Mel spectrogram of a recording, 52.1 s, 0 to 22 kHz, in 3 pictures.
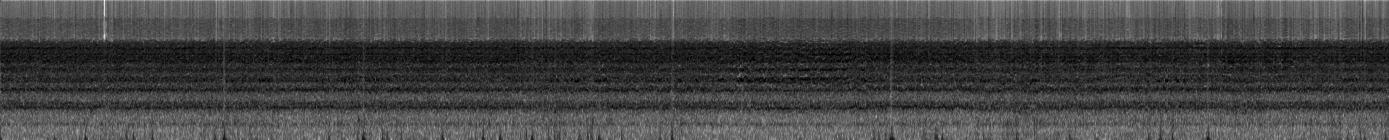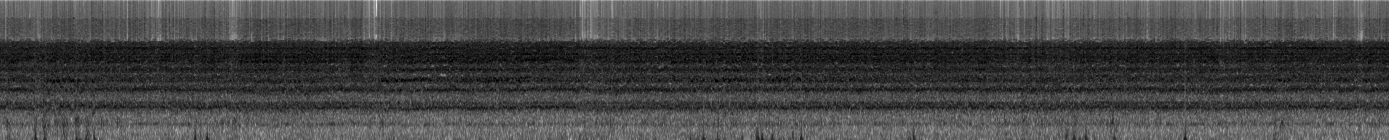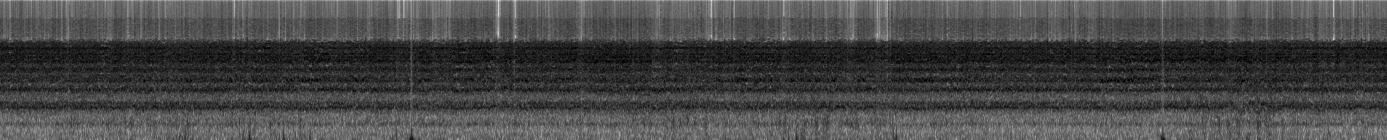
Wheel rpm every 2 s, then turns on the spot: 230, 230, 230, 230, 220, 220, 220, 230, 230, 230, 220, 220, 220, 230, 230, 230, 230, 230, 240, 230, 230, 220, 230, 230, 220, 230.
none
